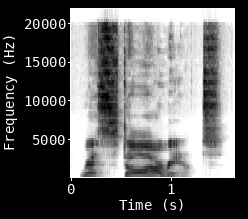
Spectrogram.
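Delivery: slow "restaurant" as res-tar-ant; drawn-out "restaurant" with ah, then short a; spelling pronunciation. Shown as a demonstration. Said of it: "The way we think to spell this word".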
